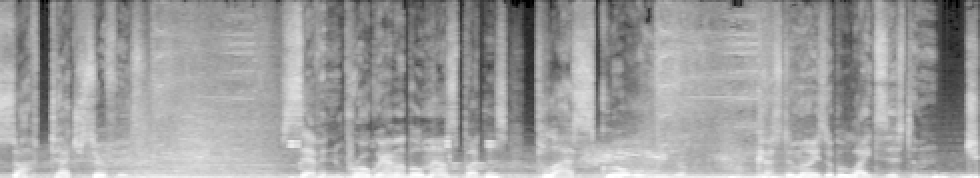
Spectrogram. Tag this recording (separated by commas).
Speech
